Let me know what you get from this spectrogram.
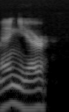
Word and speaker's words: Magnier: So Vince, he's owned by Michael Tabor, Derek Smith, and John Magnier. How do you pronounce Magnier. – His? Magnier. Okay, I should know that.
